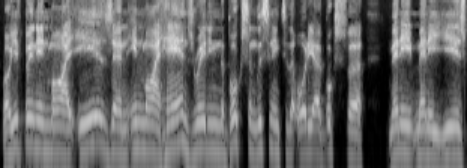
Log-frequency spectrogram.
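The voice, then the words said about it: Funny-sounding accent. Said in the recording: “a funny accent. ... And the funny accent to match.”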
